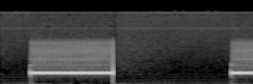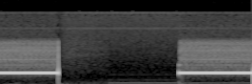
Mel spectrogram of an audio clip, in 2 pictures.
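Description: A call to the duty phone line of the consumer protection counselling office in the Beograđanka building in Belgrade rings out unanswered: three long, steady electronic tones, each about a second, separated by short silent gaps, clear with no voices.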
